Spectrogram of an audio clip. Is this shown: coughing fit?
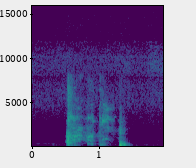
yes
